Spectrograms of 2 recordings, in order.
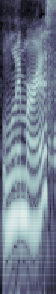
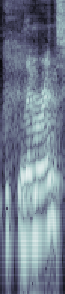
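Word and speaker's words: limerence: Will you talk about this word limmeris? Am I saying it right first of all? Limmerance. Yeah, liarance. Sorry. Limmerance. L I M E R E N C E. Limrance.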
